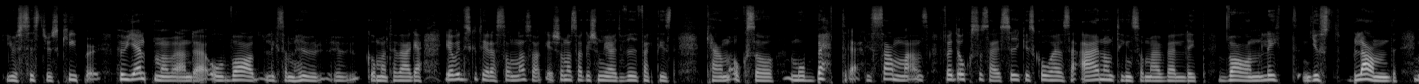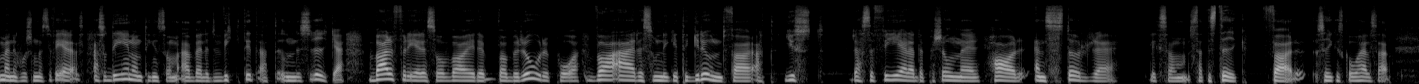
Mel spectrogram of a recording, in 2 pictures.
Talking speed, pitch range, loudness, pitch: 190 wpm, 175-210 Hz, -30 LUFS, 185 Hz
